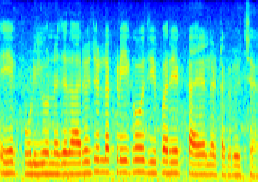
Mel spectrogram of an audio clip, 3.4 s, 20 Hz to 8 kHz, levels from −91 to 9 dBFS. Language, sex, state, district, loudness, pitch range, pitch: Rajasthani, female, Rajasthan, Nagaur, -13 LUFS, 165-185 Hz, 175 Hz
